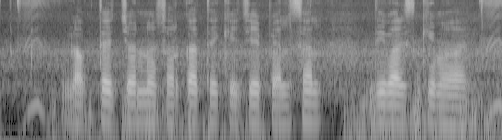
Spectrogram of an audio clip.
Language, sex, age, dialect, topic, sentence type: Bengali, female, 31-35, Jharkhandi, banking, statement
